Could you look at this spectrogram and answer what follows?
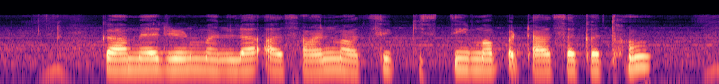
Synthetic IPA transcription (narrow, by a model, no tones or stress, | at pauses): kaːmɛ̃ːɾɪɳ̃mɐnlaʔaːsaːnmaːsɪkːɪst̪imãpəʈaːsəkət̪ɦõː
